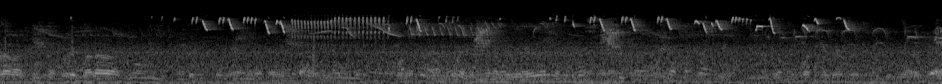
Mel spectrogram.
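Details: Hooded siskin singing in the final of a singing contest in Merlo: rapid, very high chirps and thin sliding notes in bursts, with a murmur of people talking underneath.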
